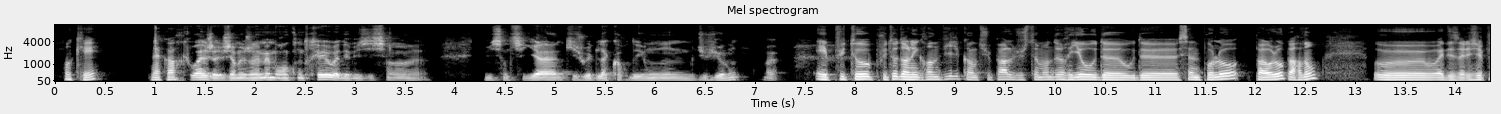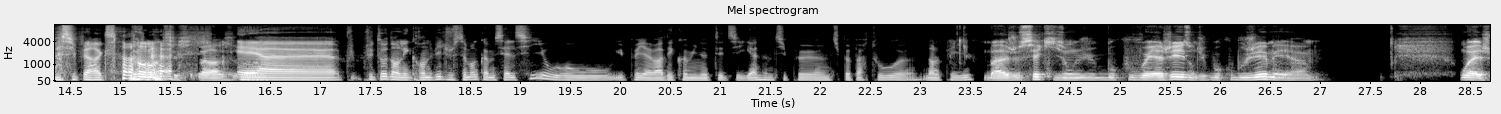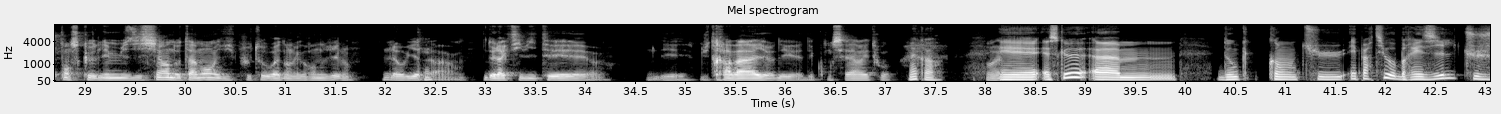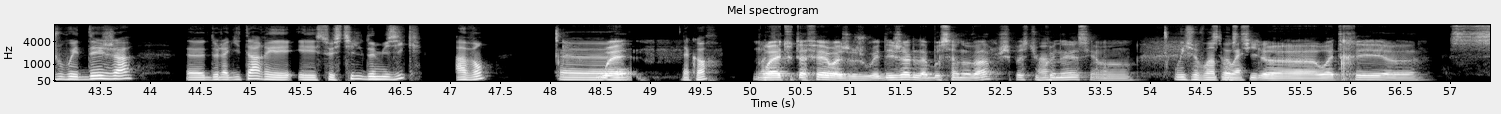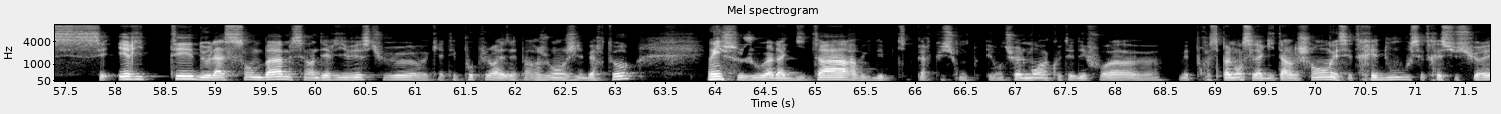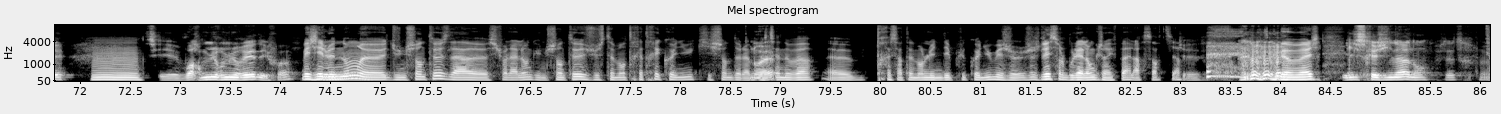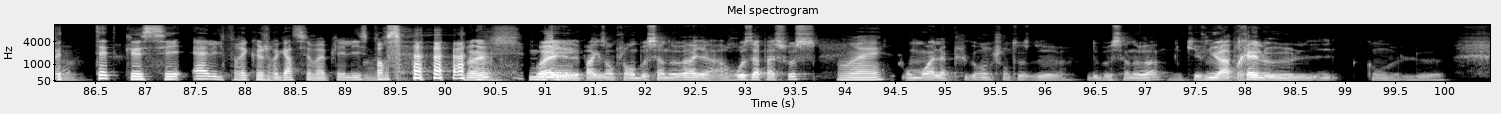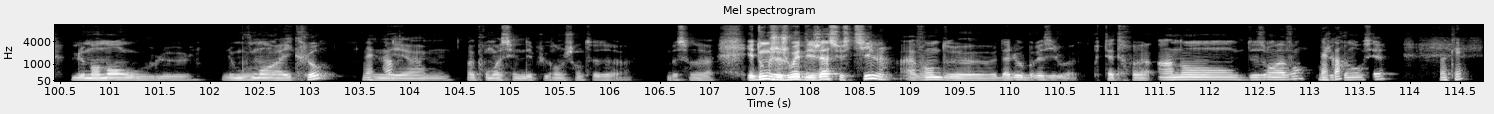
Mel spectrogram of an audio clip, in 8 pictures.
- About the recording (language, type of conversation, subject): French, podcast, En quoi voyager a-t-il élargi ton horizon musical ?
- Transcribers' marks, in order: put-on voice: "Paulo"; drawn out: "ou"; laughing while speaking: "super accent"; laughing while speaking: "Non"; chuckle; drawn out: "ou"; drawn out: "c'est"; drawn out: "Mmh mh"; stressed: "murmuré"; laugh; inhale; other background noise; laughing while speaking: "Ouais"; laughing while speaking: "ça"; drawn out: "an"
